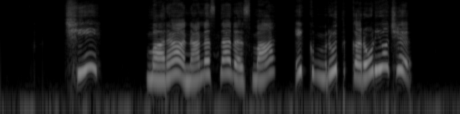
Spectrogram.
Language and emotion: Gujarati, disgusted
